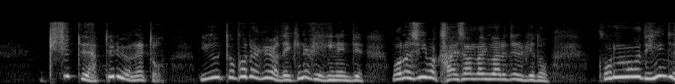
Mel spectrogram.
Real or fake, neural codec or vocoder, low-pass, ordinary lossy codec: fake; codec, 16 kHz, 1.1 kbps, Voila-Tokenizer; none; none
